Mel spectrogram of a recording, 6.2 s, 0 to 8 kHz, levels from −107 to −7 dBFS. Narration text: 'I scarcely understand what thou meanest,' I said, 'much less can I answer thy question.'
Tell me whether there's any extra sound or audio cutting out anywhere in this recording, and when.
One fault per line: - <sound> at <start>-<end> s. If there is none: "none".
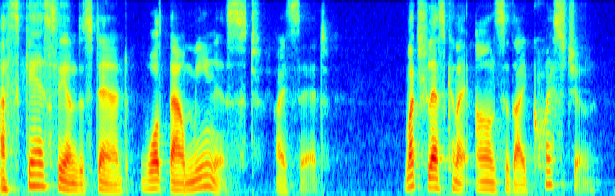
none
